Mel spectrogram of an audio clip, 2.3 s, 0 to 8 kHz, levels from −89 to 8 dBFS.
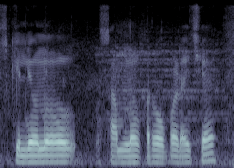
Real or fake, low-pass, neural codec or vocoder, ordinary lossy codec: real; 7.2 kHz; none; none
